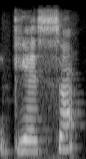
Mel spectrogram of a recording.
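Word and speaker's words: garçon: सी को हल्का सा प्रोनाउंस करते हैं, एस काइंड ऑफ सा और एस में प्रोनाउंस करेंगे आप। जो प्रोनाउंसिएशन है वो सा और एस से मिलती जुलती एक्सेंट हमारी चेंज होगी। जैसे गैसों, गैसों, गैसों मीन्स बॉय, गैसों मीन्स बॉय, गैसों मीन्स बॉय।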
